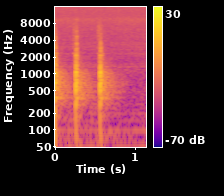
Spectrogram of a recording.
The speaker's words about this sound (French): Frappe à la porte !» dit Jeannot. Jean frappa.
